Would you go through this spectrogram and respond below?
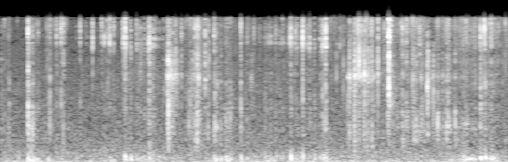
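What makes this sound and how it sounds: A solid amber translucent glycerin soap bar, held in the hand, is scored and shaved into curls with a utility knife blade. The result is a quiet run of crisp, bright scraping and crinkling cuts with sharp little ticks and almost no low end. Each stroke stops dead with no ring.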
